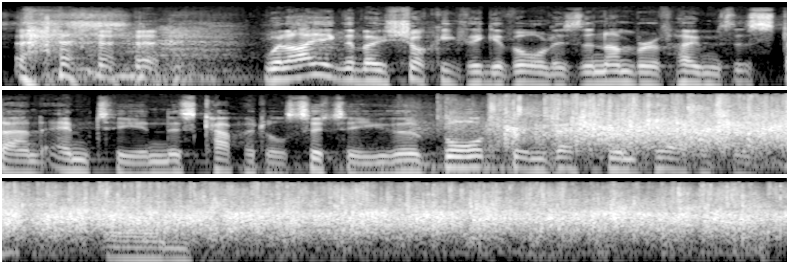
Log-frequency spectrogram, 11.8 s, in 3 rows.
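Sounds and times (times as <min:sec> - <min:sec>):
laughter: 0:00.0 - 0:01.2
speech: 0:00.1 - 0:09.0
audience clapping: 0:06.0 - 0:11.7.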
